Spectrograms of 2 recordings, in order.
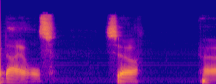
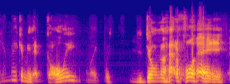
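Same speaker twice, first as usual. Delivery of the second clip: mock indignant protest; 8 semitones higher, 9 dB louder than usual. Indignant kid quoting himself.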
